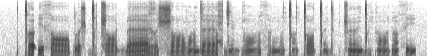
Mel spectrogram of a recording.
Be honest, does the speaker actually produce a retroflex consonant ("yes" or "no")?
yes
